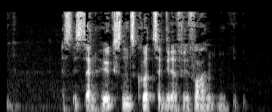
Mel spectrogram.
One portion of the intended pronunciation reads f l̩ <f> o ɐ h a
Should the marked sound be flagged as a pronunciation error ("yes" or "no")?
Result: no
